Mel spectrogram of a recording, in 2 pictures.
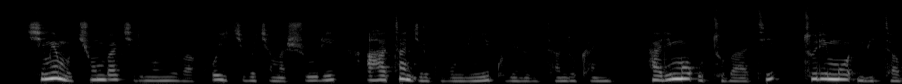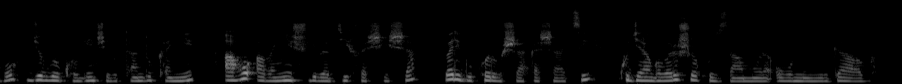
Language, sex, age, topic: Kinyarwanda, female, 25-35, education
